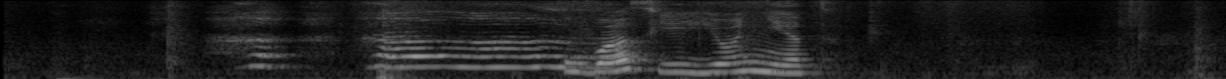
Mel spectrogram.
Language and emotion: Russian, neutral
